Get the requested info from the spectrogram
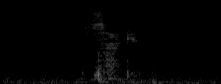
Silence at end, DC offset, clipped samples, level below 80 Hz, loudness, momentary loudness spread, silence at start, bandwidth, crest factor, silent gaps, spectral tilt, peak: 0 s; under 0.1%; under 0.1%; -72 dBFS; -54 LUFS; 15 LU; 0.05 s; 16.5 kHz; 26 dB; none; -2.5 dB/octave; -30 dBFS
